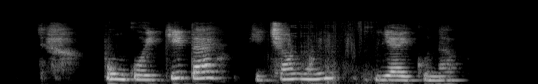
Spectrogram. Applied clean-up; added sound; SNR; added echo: neural separator model SepFormer DNS4.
